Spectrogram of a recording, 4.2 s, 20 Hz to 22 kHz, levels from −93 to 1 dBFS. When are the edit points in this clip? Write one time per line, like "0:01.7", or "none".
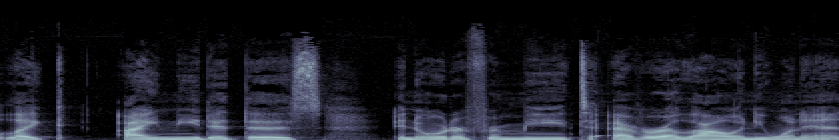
none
